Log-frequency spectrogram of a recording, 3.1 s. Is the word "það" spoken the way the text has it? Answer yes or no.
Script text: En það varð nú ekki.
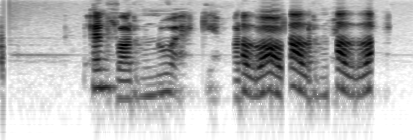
no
